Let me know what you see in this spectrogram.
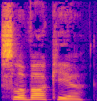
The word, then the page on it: slovakia: American English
